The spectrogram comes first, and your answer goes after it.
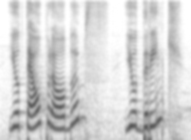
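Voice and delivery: put-on Russian accent on English words. Recounting a scene, a speaker quotes a crazy Russian character in an imitated Russian accent. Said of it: "eu estou imitando, inclusive, o sotaque dela".

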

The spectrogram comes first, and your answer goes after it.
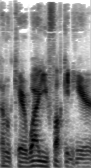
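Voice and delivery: put-on gruff old man voice. Recapping a show, the speaker imitates its grandpa character, a gruff old man. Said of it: "he's like the gruff old dude".

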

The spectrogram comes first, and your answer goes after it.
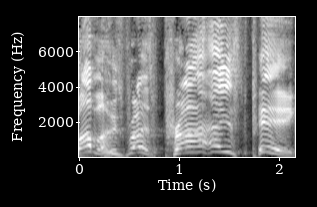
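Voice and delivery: very high morning-show radio DJ patter. Two speakers riff on a made-up morning show bit: morning radio DJ voice. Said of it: "that totally sounds like a morning DJ show".

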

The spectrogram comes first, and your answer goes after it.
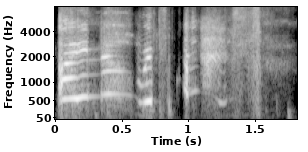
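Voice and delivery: acted super excited, very high-pitched. Retelling a character's reply about an attack: imitating someone super excited. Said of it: "super excited where she's like".

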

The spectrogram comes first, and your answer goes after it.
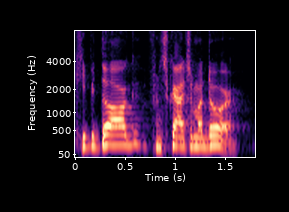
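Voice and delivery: high-pitched, loud hollering. Imagining the other speaker's dog scratching at the door, the speaker is acting out yelling. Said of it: "I'd have to yell at you".

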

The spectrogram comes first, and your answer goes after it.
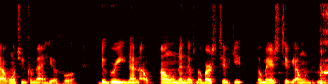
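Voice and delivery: normal talking voice

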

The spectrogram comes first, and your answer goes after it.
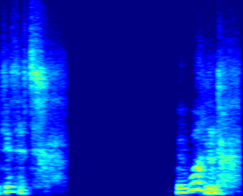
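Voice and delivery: badly hurt, failing voice, weak and high. Voicing a badly hurt ally pushing herself up: weak, injured voice after battle. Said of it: "She's in a horrible state".

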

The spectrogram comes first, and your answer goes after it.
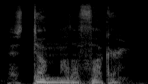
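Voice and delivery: very quiet, hushed whisper close to the mic. Retelling what a guest said into the mic while editing: imitating someone whispering. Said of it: "He was just whispering into the mic".

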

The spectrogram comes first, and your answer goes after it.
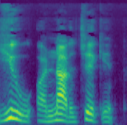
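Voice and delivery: put-on deep old eagle voice, mid-laugh. Narrator reads the old eagle answering the young eagle Turk, laughing, deep eagle voice. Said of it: "The old eagle laughed in his deep eagle voice".

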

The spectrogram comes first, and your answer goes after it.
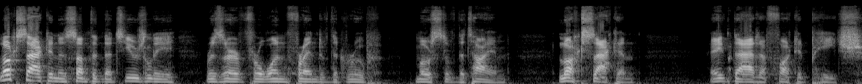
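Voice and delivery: terrible fake Irish brogue. Reading a podcast sponsor message, in a terrible irish accent. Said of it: "I'm doing this terrible Irish accent".

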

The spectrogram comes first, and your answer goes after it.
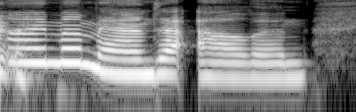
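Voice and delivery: soothing, mock radio host voice.

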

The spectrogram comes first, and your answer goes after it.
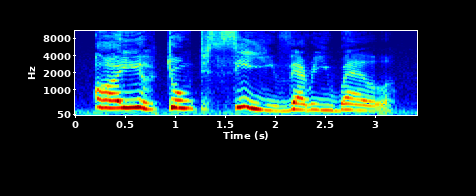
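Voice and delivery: loud, growling monster voice. Narrator voicing Polyphemus speaking to the unveiled Grover, growling. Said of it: "he growled".

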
